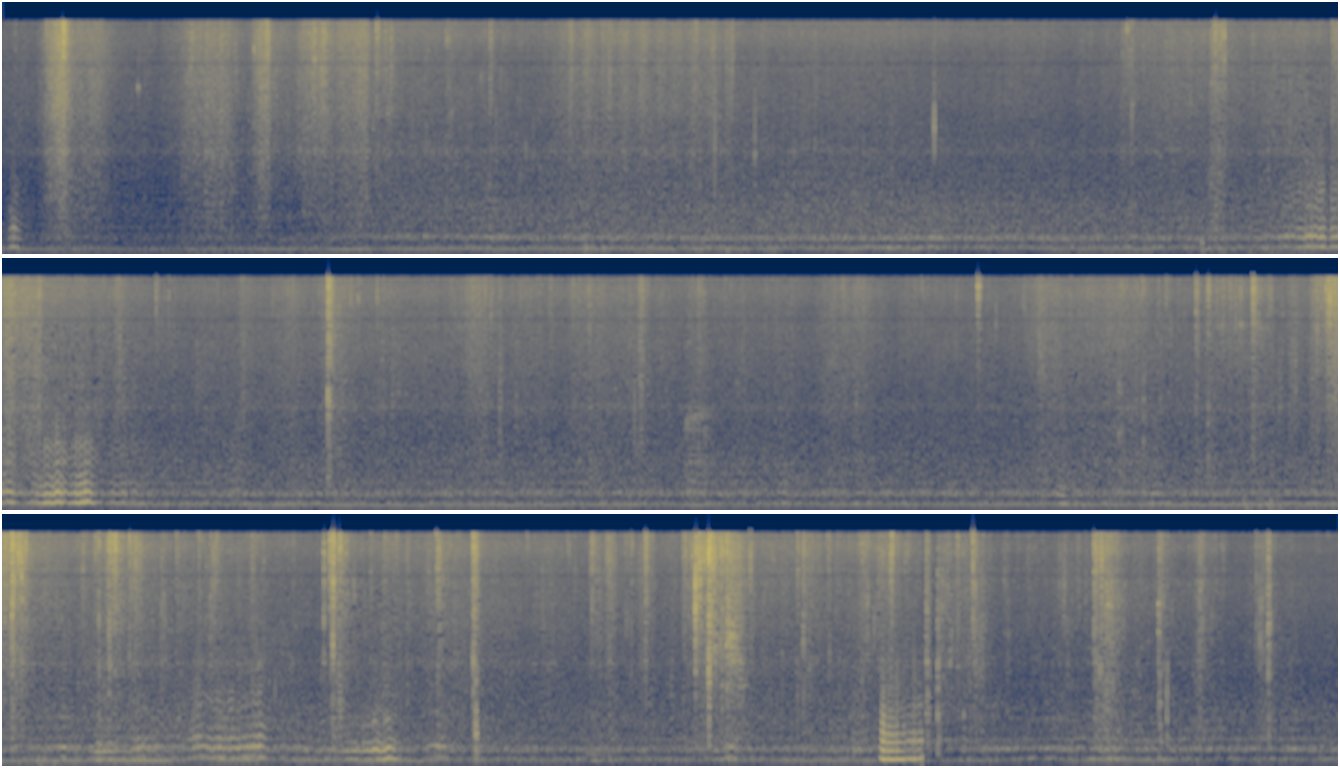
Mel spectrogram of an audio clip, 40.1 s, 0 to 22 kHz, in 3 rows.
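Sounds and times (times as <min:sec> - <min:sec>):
bees buzzing: 0:03.2 - 0:40.0
sharp knocks and crackles: 0:24.4 - 0:39.6.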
